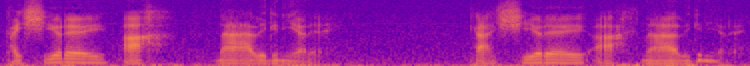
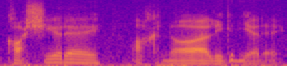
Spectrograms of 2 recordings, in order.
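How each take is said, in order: First: Slow Irish toast in a northern accent; northern Irish dialect. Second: Slow Irish toast in a southern accent; southern Irish dialect. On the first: Teacher demonstrating the toast for learners, northern Irish dialect. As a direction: say it slowly with northern Irish vowels. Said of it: "for the northern dialect, I think it'll sound something like this". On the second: Teacher putting the toast together, southern Irish dialect. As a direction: say it slowly with open, rounded southern Irish vowels. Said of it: "The southern one". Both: Shown as a demonstration.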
